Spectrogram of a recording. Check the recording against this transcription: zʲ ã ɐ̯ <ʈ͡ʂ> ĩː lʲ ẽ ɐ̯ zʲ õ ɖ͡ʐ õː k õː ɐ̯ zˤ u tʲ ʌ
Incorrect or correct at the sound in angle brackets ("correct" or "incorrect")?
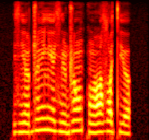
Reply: incorrect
